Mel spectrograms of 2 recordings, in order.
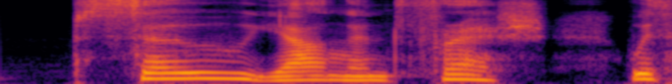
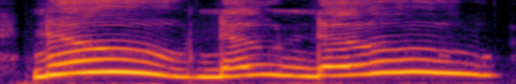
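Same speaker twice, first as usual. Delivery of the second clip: much higher, louder gleeful no-no-no; childlike glee; 7 dB louder, slower than usual. A narrator's reading. Meg stops her father's hand with childish glee. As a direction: squeal it like an excited child. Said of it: "with the glee of a child".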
